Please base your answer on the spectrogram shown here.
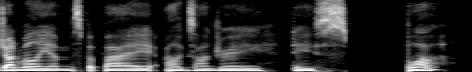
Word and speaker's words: Desplat: And then we have a score not by John Williams, but by Alexandre Desplat.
